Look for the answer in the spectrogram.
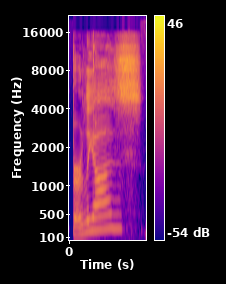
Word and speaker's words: Berlioz: It's spelled B-E-R-L-I-O-Z, Berlioz? – Berlioz.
